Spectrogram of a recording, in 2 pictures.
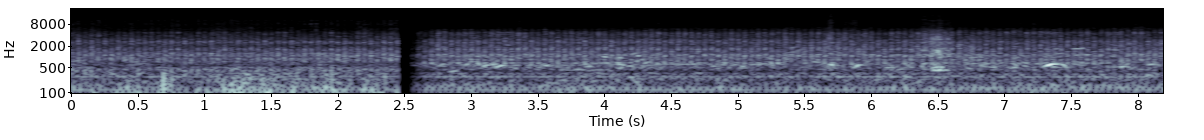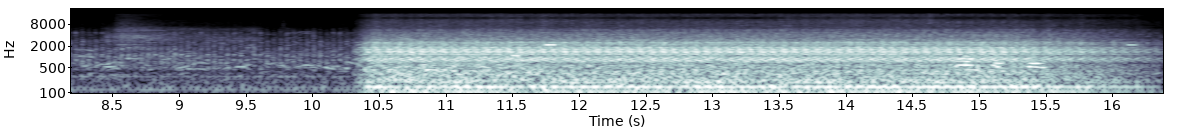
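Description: Quayside background with distant voices. About ten seconds in, a cut brings in a loud, steady diesel engine running, a fire engine's, which tails off at the very end.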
